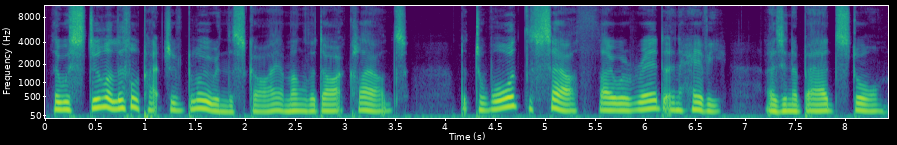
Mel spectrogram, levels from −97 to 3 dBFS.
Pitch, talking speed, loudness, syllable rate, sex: 160 Hz, 205 wpm, -17 LUFS, 4.8 syllables/s, male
